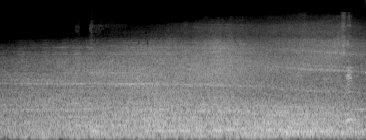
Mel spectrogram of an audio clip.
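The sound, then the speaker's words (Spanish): An airplane passing overhead, a loud, broad engine roar that swells slightly and holds steady throughout. “es el primer avión, bueno, es el segundo avión que pasa”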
